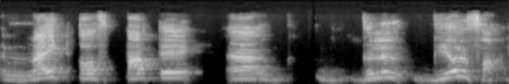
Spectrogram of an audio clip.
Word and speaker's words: Guelfa: And if I'm correctly pronouncing it, it is called Knight of Parte Guelfa, right? Is that Guelfa, correct, Chris? Yep. Guelfa, yeah.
